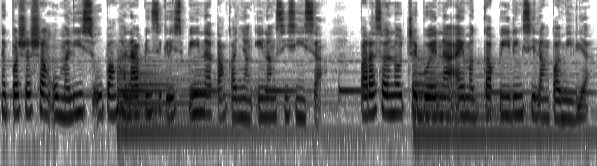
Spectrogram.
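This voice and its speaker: A woman's voice: medium pitch, level tone, moderate pace. Woman narrating over music. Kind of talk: scripted radio play narration. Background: music under the voice.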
